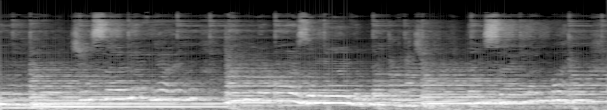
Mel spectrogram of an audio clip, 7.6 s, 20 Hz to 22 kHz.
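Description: A woman singing karaoke in Vietnamese into a handheld microphone over an instrumental backing track, played through a 4-Acoustic PCS-115Q loudspeaker.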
